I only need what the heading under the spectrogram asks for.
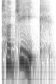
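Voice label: "tajik", British English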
